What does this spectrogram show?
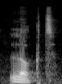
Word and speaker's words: looked: عندنا look looked look looked طبعا بعد الكه ساوند الإيدي بتنطق تي. look looked.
